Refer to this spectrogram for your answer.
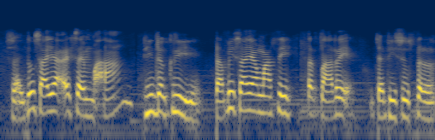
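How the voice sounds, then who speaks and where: A woman's speech shows ordinary pitch variation while music plays behind it. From Indonesia, Yogyakarta. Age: 70s. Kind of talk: personal testimony. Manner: halting.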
